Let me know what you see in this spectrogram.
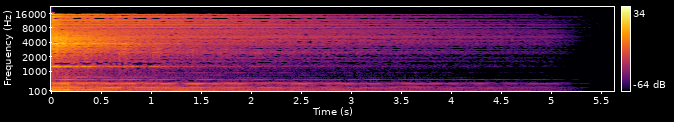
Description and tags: MSfxP Sound 255
Music/sound effect constructive kit.
600 sounds total in this pack designed for whatever you're imagination can do.
You do not have my permission to upload my sounds standalone on any other website unless its a remix and its uploaded here.
effect, fx, Menu, music, percussion, sound, stab, synth, UI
